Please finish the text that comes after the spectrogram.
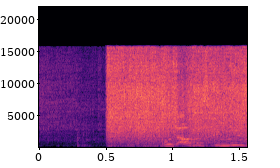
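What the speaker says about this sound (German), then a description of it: "dann brate ich das Gemüse mal an" Vegetables hit a hot pan and burst into a loud, steady sizzle after a brief quiet moment, with faint clinking underneath.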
